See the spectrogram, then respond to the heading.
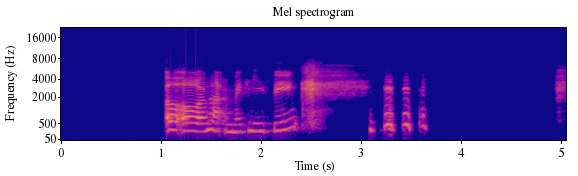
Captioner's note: chuckles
